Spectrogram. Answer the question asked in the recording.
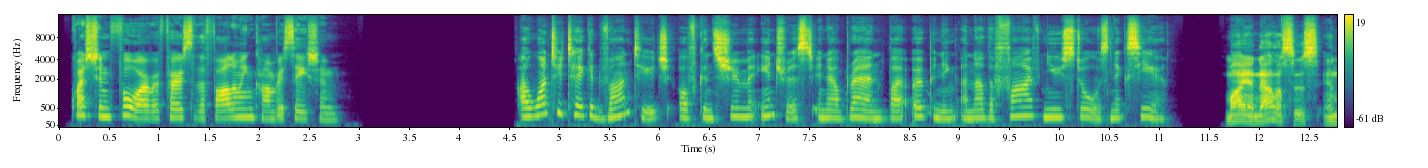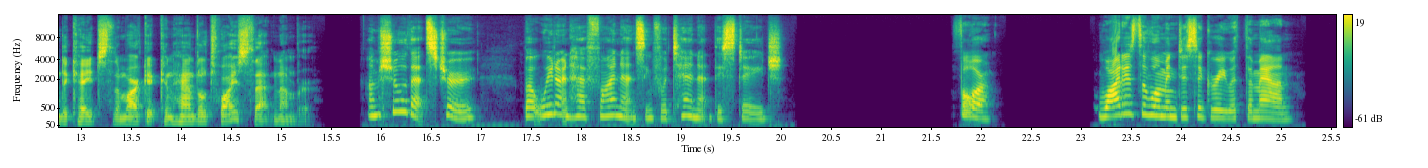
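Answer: They don't have financing for 10 new stores yet.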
